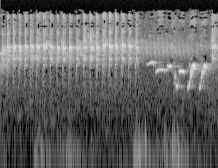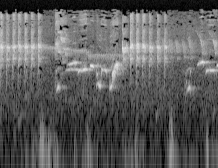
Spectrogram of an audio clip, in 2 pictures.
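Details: White-rumped shama singing a tembakan and isian style song: fast runs of rapidly repeated sharp notes, about four a second, broken by clear whistled slurs that rise and fall.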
